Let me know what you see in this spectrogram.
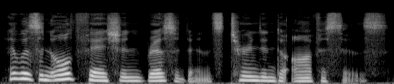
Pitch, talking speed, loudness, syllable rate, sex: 180 Hz, 120 wpm, -17 LUFS, 4.9 syllables/s, female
